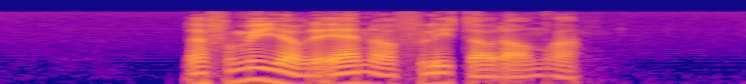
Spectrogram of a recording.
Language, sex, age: Norwegian, male, 20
